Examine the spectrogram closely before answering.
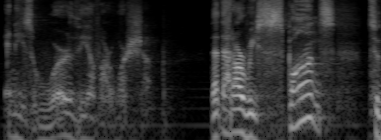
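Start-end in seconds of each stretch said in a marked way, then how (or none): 0.1-1.9 soft whisper of awe. Acted. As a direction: breathe it reverently. Preacher whispers point.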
